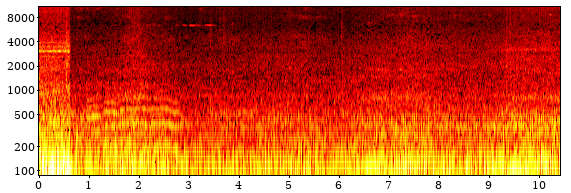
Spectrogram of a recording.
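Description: Two-wheeler engine and road noise while riding in traffic, which cuts off abruptly under a second in. A quieter, steady rumble of street traffic follows, with a faint voice about one to three seconds in.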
